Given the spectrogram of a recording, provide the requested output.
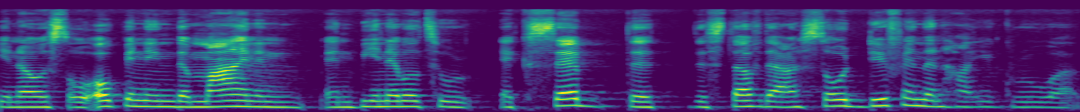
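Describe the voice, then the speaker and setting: With an Israeli accent, the speaker moves at a fairly quick pace in a monotone, flat intonation. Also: woman. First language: Hebrew. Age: 20s. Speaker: dancer. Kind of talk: casual chat.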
